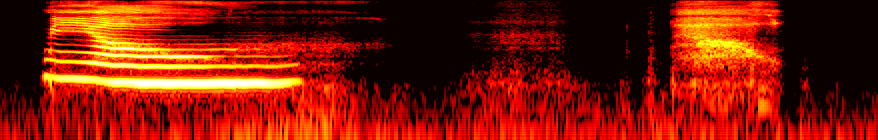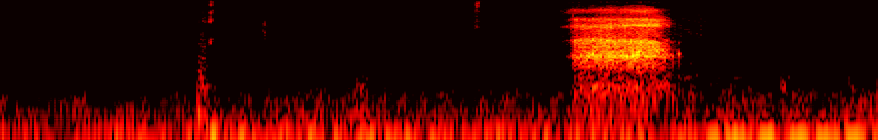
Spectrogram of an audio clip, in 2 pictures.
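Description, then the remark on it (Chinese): A person imitates a cat during an audition for a director: first a drawn-out, meow-like vocal tone, then two short, breathy mouth sounds mimicking a cat licking things, spaced several seconds apart. “导演，我连猫咪舔东西的样子都学出来了，这回应该能过了吧？”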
